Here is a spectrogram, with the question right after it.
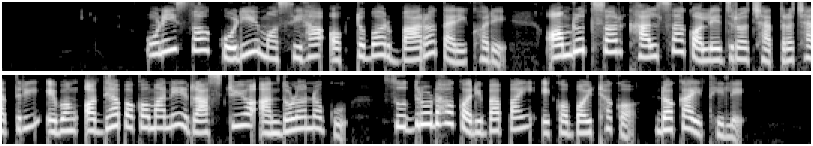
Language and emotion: Odia, neutral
